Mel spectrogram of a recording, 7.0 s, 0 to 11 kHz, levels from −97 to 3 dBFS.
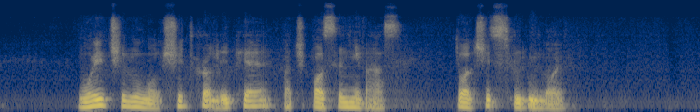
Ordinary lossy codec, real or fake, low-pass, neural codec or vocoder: Opus, 24 kbps; fake; 7.2 kHz; codec, 16 kHz, 1 kbps, FunCodec, trained on Chinese and English, 50 frames a second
